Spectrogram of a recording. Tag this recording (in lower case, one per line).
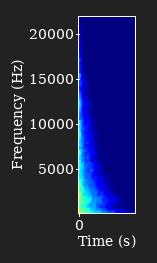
tap
gunshot
hands
clapping
explosion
